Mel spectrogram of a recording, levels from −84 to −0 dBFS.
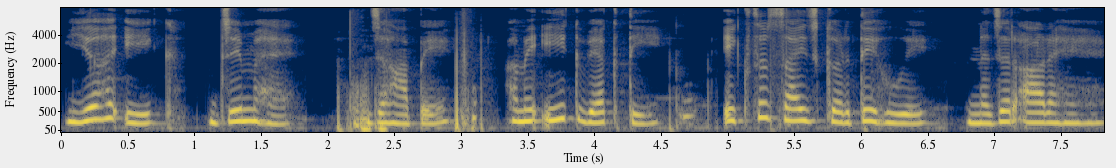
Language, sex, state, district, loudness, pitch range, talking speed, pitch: Hindi, female, Bihar, West Champaran, -15 LUFS, 215-275 Hz, 120 wpm, 240 Hz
